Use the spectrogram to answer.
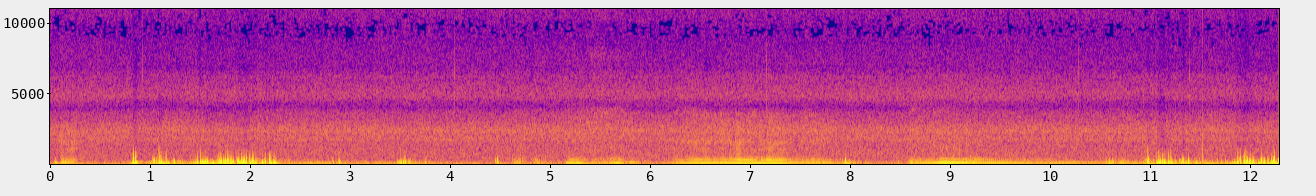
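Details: A St. Bernard dog snoring loudly while dreaming in its sleep.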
